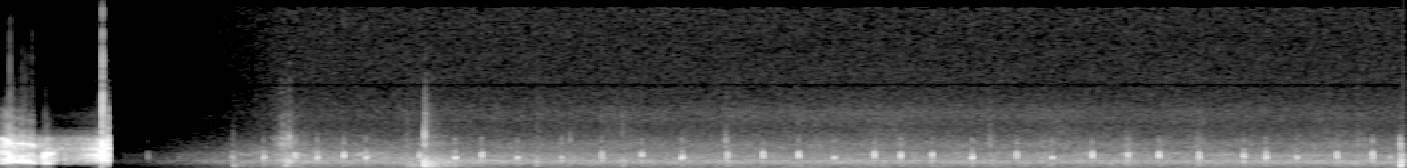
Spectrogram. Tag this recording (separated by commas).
Speech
